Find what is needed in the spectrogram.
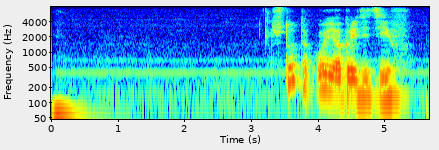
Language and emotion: Russian, sad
